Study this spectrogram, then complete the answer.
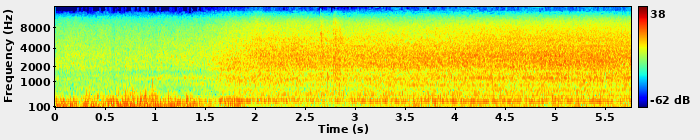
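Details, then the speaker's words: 12V mini-split AC in a Chevy Astro AWD camper van running on 200Ah of lithium batteries and drawing about 33 A at 440–445 W: steady compressor hum with a fan whoosh and a constant mid tone; normal running. "You can hear the AC compressor ripping."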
